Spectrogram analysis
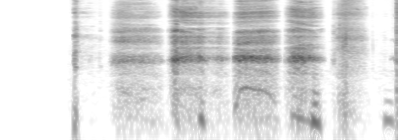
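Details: Simulated cough acted by a male voice actor playing a young man with fever and cold: a sharp intake of breath, then about five voiced, harsh cough-like bursts.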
